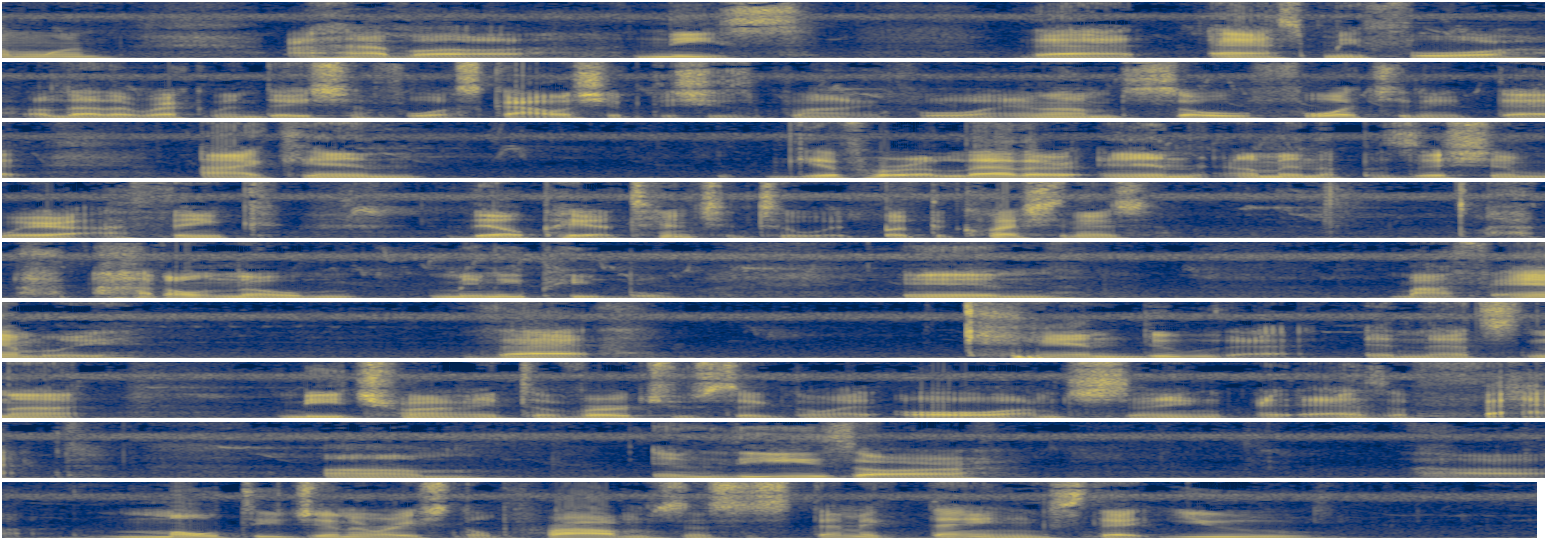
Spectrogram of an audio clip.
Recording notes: Experimenting with some recordings outside in the fresh air.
